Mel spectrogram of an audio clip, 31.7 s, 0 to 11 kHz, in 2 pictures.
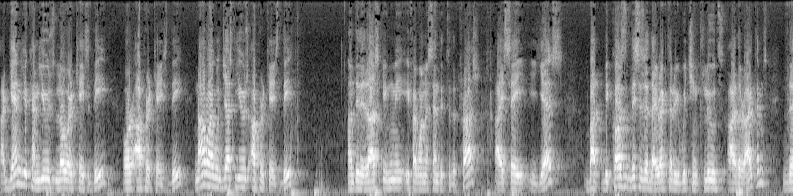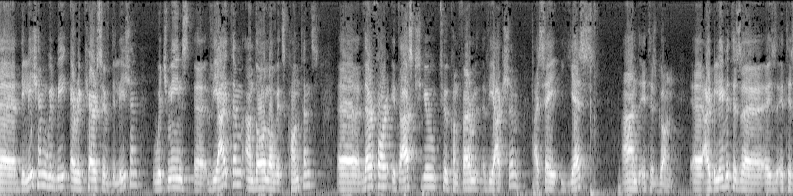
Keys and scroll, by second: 5.8 shift+d, 9.8 y, 26.3-27.3 typing, 27.7 Return.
